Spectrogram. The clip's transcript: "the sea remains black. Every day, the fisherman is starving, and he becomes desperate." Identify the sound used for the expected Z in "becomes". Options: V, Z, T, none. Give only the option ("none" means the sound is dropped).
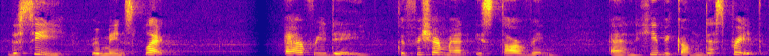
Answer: none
